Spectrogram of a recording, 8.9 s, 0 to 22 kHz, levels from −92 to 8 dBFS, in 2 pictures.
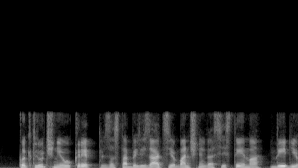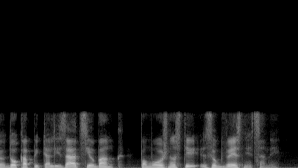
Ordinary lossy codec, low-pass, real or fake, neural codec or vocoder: none; 7.2 kHz; fake; codec, 32 kHz, 1.9 kbps, SNAC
